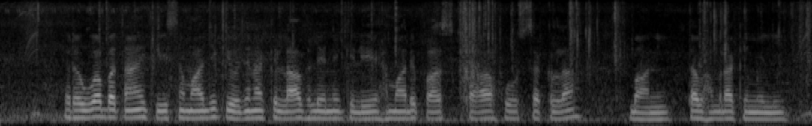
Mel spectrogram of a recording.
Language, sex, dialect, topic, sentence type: Magahi, male, Southern, banking, question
